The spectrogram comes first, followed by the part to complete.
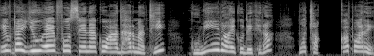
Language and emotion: Nepali, surprised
